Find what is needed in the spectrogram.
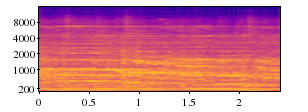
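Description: Live Indian classical ensemble: a group of voices singing together over sitars and several pairs of tabla, with a steady low drone underneath.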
